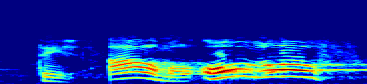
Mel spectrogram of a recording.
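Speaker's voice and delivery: bursts out loud and high in despair; exasperated outburst. Retold or imitated. Young intern on the market, fed up, cries out loudly. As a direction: throw it out as a cry of giving up.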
